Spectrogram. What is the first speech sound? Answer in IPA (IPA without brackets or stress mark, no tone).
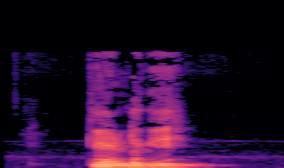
k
